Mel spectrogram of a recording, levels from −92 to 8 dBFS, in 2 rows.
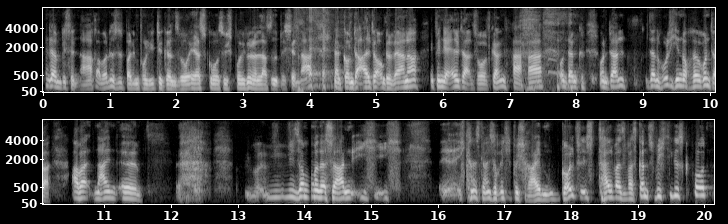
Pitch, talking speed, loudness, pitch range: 170 Hz, 200 wpm, -19 LUFS, 140-200 Hz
